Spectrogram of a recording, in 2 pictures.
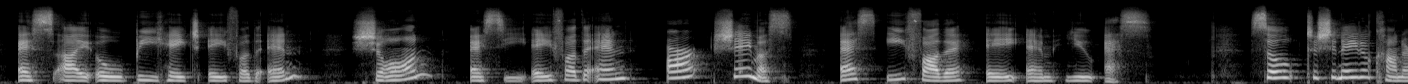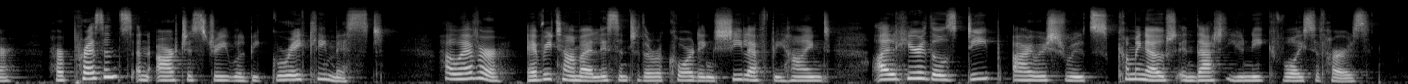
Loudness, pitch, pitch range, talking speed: -19 LUFS, 190 Hz, 175-240 Hz, 135 wpm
